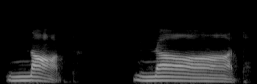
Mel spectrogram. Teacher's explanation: ini bunyinya agak bulet ya jadi Mereka bilangnya nol nol bulat kalau orang Amerika not not agak lebar nggak monyong tapi mulutnya lebar kalau Inggris agak monyong not not sama juga dengan yang ini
